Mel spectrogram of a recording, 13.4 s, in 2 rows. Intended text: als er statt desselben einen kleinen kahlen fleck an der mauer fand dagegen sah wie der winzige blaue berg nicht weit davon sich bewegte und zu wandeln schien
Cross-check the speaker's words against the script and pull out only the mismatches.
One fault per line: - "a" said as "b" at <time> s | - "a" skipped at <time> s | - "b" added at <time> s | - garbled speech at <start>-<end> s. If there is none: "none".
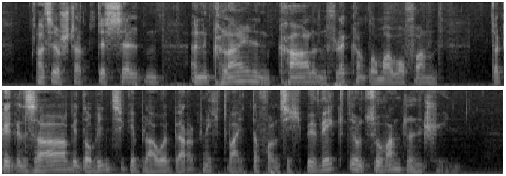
none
